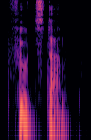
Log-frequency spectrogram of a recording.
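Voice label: "food stamp", British English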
